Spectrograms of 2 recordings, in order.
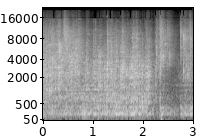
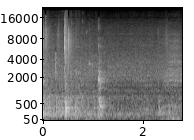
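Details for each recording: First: Pressurised gas-heated hot water system after replacing a Zilmet expansion tank, still powered down. Even, full rushing hiss from the hot tap with no spitting or air bursts while joints are checked for leaks; flow is normal. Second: Pressurised gas-heated hot water system, refilling after changing a Zilmet expansion vessel, supply turned on partly: hiss of water rushing in with a couple of knocks; drain taps left open so water runs straight through.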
